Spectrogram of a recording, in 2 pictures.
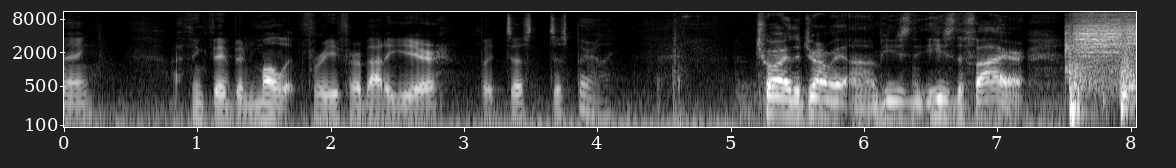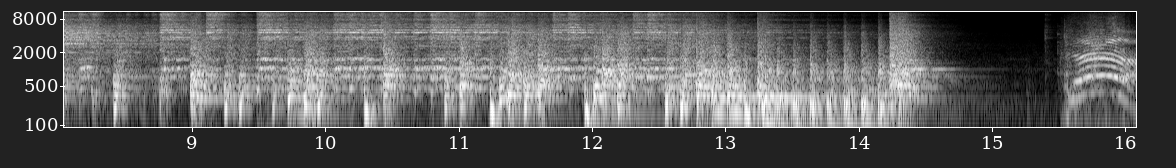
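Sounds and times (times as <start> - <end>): rock drum kit played hard: 7.5 - 14.7.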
